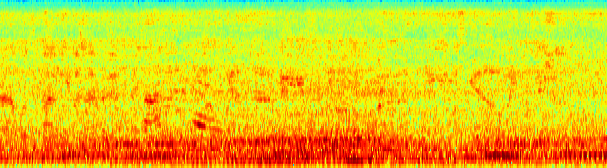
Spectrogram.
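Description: Engine drone and road noise heard from inside a moving vehicle, a steady low hum throughout.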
